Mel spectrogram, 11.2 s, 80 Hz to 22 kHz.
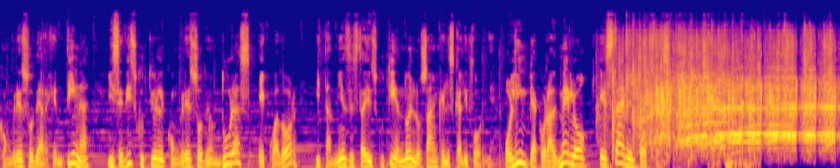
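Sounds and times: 
speech: 0.0s - 9.0s
crowd applause: 8.0s - 11.1s.

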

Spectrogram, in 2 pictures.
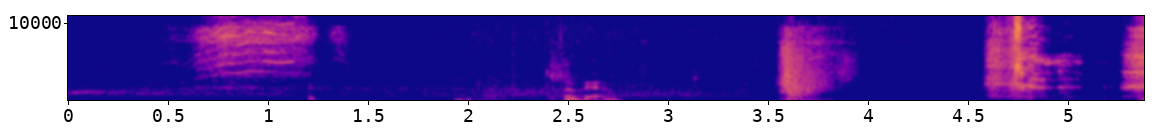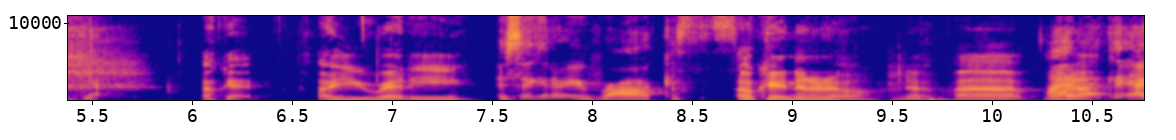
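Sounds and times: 
speech: 2.5s - 2.9s, 5.4s - 10.7s
bump: 9.2s - 10.1s
door knocking and thumping as it closes and latches: 9.2s - 10.1s.

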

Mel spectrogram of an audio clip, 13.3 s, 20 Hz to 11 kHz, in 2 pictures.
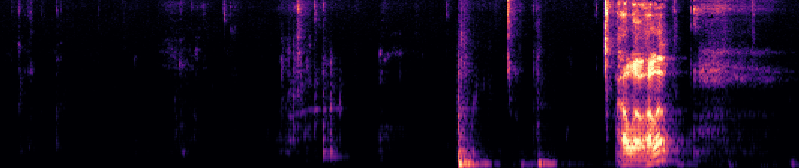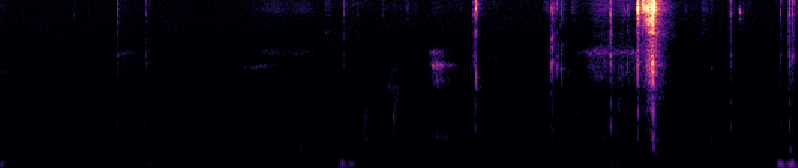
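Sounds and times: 
person chewing food: 0.0s - 3.4s, 9.6s - 13.2s
speech: 5.2s - 5.7s.

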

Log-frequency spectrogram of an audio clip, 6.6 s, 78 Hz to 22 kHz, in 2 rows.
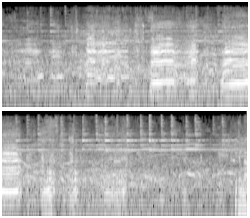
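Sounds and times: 
sheep and goats bleating at an open-air livestock market on a hill: 0.0s - 5.0s
murmur of voices and bustle at an open-air livestock market: 0.0s - 6.5s
speech: 0.6s - 3.1s.

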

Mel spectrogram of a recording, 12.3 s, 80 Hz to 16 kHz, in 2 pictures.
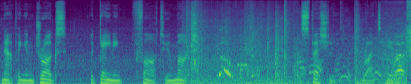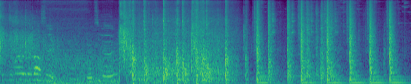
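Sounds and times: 
speech: 0.0s - 3.7s, 4.5s - 8.2s
rounds striking an armoured police vehicle: 2.6s - 7.0s, 7.9s - 12.3s
gunfire in a gang-contested area: 8.0s - 12.3s.

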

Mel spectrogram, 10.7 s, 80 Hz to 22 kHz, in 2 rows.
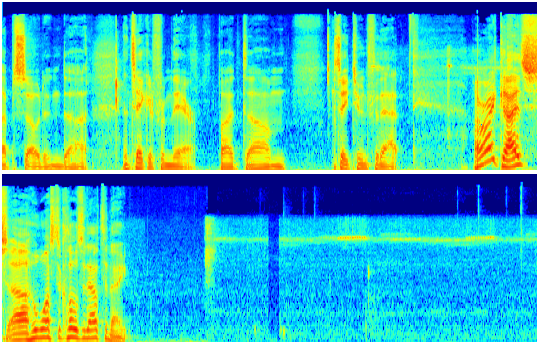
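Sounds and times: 
speech: 0.0s - 6.7s
crickets chirping: 7.4s - 10.6s.

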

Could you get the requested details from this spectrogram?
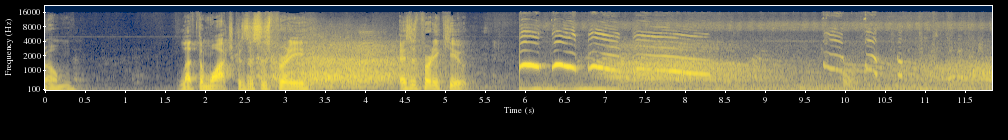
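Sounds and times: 
speech: 1.7s - 3.5s, 4.4s - 5.4s
laughter: 2.5s - 5.6s, 6.9s - 9.6s, 10.6s - 11.8s
newborn puppy whimpering and yipping: 6.0s - 8.4s, 9.6s - 11.8s.

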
